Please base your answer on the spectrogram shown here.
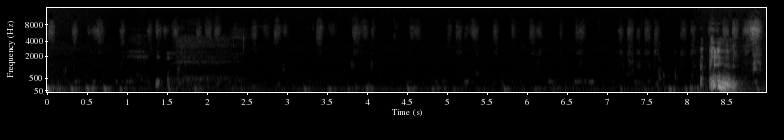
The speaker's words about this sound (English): I'm not writing the whole thing anymore. I'm done.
